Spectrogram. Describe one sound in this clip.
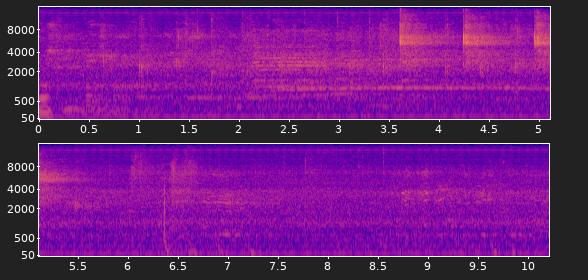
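Spectators call out and chatter in a large hall.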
